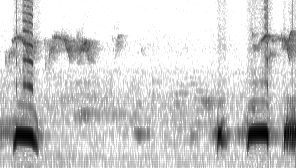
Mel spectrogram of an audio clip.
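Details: Dove used as a decoy bird, giving its full set of calls: a loud, steady hooting coo, then quieter soft notes, then two more low coos close together near the end, with a further coo cut off at the close.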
